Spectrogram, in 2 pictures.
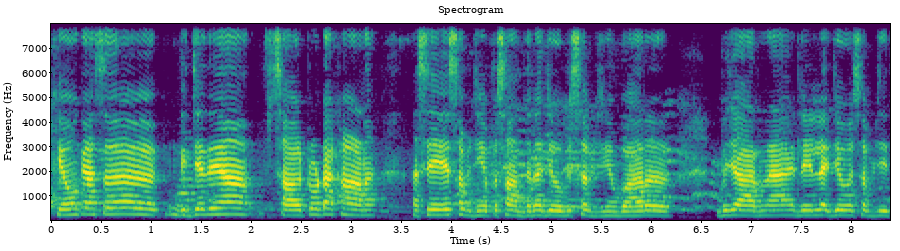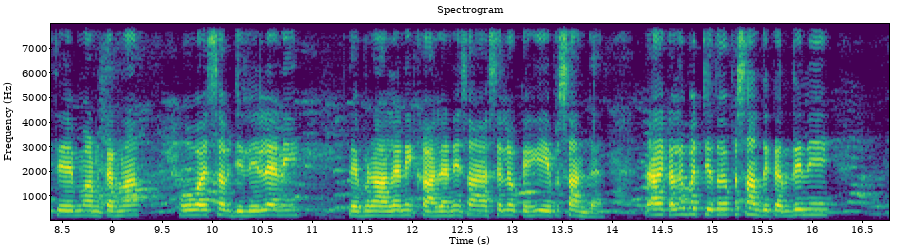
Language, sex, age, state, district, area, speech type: Dogri, female, 45-60, Jammu and Kashmir, Samba, urban, spontaneous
